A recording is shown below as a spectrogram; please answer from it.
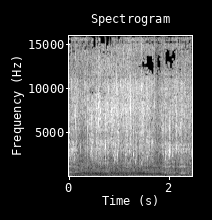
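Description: Water from a garden hose spraying steadily onto a steel brake drum, splashing off the metal as it rinses away the grinding residue from de-rusting.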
